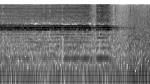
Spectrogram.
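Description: A high-pitched vehicle horn honking on a busy street: one long, steady blast, then a short second one just after it.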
